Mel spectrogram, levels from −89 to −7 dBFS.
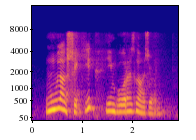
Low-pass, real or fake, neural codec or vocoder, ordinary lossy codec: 7.2 kHz; fake; codec, 16 kHz, 1 kbps, FunCodec, trained on LibriTTS, 50 frames a second; none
